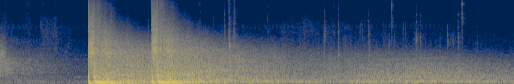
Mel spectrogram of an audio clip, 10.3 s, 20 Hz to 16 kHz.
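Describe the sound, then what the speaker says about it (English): Two heavy artillery shells land on a hill in Arma 3, each a loud sudden boom followed by a long rumbling decay, with distant gunfire crackling faintly afterward. "immediately we get some artillery markers coming towards this hill"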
